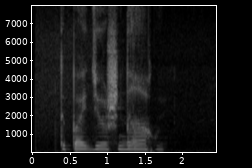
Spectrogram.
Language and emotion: Russian, angry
